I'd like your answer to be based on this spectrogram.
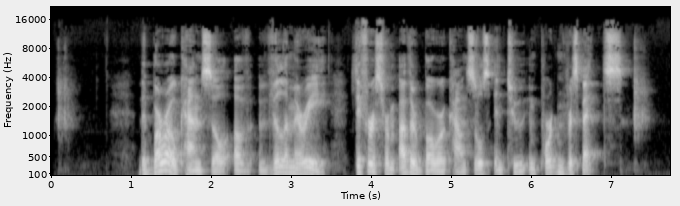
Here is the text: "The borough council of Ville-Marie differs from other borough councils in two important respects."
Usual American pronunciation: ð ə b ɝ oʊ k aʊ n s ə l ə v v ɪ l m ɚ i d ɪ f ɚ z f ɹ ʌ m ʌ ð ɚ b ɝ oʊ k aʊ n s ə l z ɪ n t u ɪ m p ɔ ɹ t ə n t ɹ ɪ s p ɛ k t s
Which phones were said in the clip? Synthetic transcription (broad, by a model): ð ə b ɝ oʊ k aʊ n s ə l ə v v ɪ l m ɚ i d ɪ f ɚ z f ɹ ʌ m ʌ ð ɚ b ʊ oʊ k aʊ n s ə l z ɪ n t u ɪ m p ɔ ɹ t n t ɹ ɪ s p ɛ k t s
